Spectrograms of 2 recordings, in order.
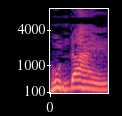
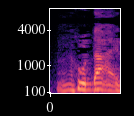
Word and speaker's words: Hyundai: xe hơi Hyundai đó, Việt Nam mình đọc là Hyundai đó, Hyundai đấy.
